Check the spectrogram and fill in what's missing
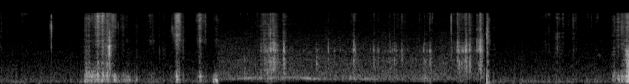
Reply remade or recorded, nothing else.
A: recorded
